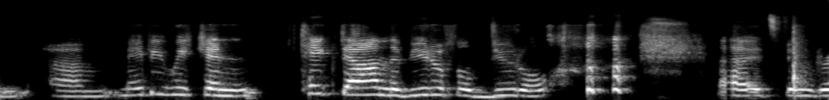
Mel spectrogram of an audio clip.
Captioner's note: laughs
